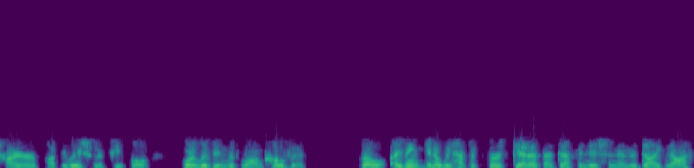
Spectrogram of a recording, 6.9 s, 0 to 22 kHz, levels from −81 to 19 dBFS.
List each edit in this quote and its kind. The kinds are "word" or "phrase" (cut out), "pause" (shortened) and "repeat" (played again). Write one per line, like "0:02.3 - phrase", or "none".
none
